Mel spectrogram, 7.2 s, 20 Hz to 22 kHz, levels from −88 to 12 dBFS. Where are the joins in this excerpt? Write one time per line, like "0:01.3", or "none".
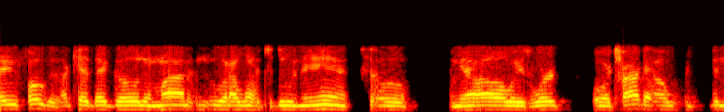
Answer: none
